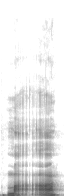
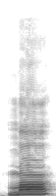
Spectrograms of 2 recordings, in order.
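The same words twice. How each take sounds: First: The pitch stays low without rising. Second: The pitch stays high and flat. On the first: "low, and then, but it doesn't go up" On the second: "flat, high"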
